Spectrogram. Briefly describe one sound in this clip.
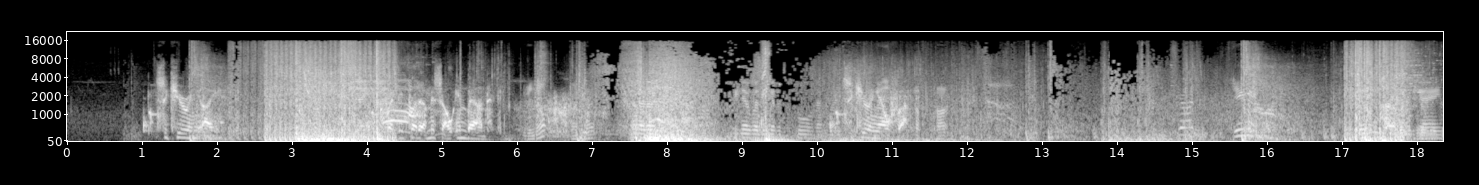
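Rapid gunfire bursts from a rifle.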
